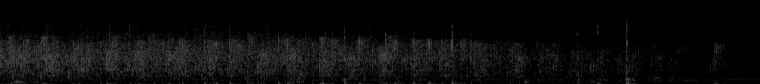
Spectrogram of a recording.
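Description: Audience applauding, the clapping thinning out and dying away over the last two seconds or so.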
